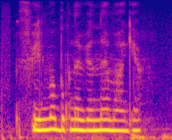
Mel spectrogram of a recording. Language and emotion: Russian, neutral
